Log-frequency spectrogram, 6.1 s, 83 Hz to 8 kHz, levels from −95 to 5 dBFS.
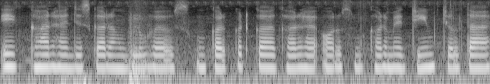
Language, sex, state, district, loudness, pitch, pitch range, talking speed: Hindi, female, Bihar, Vaishali, -15 LUFS, 200 Hz, 200-205 Hz, 185 wpm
